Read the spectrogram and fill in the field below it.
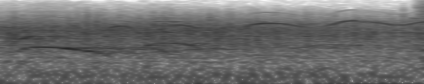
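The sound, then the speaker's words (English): A large crowd applauds presidential candidate Dwight D. Eisenhower as he steps onto the rostrum with his wife Mamie, vice presidential nominee Richard Nixon and his wife Pat. The clapping is a loud, steady wash, with several high, sliding whistles rising and falling above the din throughout. “Eisenhower, the most popular American of the century, accompanied by his wife, Mamie, and his vice presidential nominee, Richard Milhouse Nixon, and his lovely wife, Pat, steps onto the rostrum to receive the plaudits of the crowd.”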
